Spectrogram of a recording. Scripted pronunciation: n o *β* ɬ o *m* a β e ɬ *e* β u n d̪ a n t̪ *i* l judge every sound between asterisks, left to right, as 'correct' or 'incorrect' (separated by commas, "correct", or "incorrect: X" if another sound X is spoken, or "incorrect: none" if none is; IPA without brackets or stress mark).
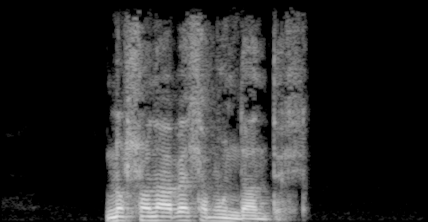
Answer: incorrect: none, incorrect: n, incorrect: a, incorrect: e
